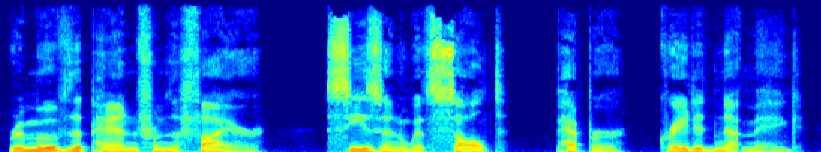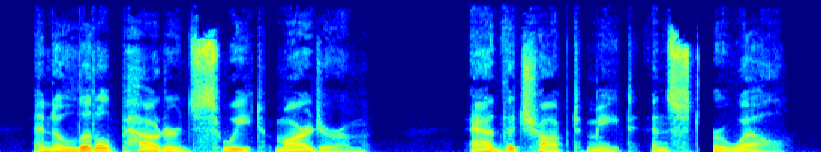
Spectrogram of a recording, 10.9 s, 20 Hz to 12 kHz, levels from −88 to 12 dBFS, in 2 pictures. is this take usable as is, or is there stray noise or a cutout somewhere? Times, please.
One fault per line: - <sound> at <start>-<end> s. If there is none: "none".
- dropout at 10.1-10.2 s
